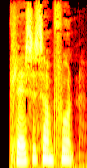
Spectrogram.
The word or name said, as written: klassesamfund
